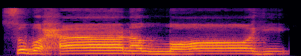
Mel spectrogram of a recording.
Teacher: আল্লাহর লামকে পুর পড়তে হবে তার আগে জবার আছে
